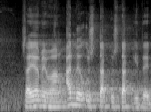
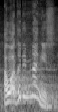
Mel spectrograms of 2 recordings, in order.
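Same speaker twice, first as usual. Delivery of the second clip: curious worshipper; 11 semitones higher, faster than usual. Retold or imitated. Worshippers asking each other.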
